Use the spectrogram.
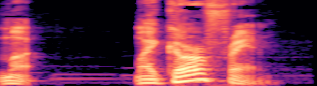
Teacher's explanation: My 基本上都没有发得很完整，所以近似于发单元音一样，嘴巴没有这么打开，变成 Mygirlfriend，降调读 Mygirlfriend。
